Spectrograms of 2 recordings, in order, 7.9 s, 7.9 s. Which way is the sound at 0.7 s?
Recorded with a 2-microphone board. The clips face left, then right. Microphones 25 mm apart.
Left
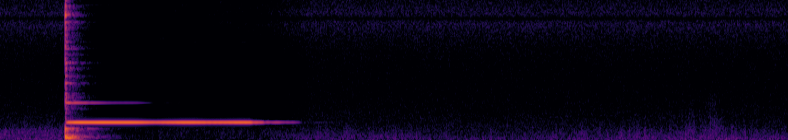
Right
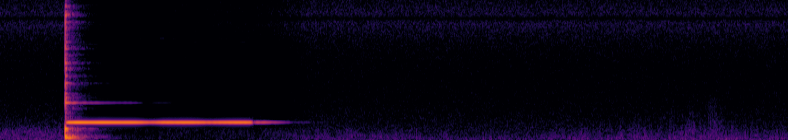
35° right (ahead or behind).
